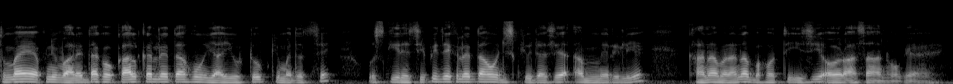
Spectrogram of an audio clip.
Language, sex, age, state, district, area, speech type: Urdu, male, 18-30, Uttar Pradesh, Ghaziabad, urban, spontaneous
